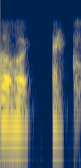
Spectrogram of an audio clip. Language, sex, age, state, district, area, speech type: Manipuri, male, 60+, Manipur, Kangpokpi, urban, conversation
